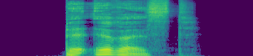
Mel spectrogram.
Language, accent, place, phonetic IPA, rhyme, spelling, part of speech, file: German, Germany, Berlin, [bəˈʔɪʁəst], -ɪʁəst, beirrest, verb, De-beirrest.ogg
- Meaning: second-person singular subjunctive I of beirren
